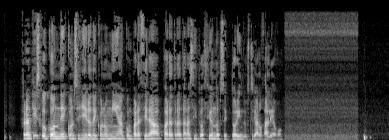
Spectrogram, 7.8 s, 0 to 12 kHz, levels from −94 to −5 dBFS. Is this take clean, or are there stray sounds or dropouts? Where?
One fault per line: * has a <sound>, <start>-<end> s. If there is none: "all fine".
all fine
